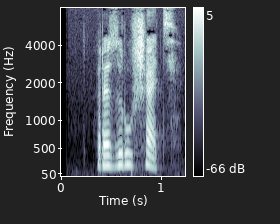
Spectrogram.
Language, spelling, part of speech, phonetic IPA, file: Russian, разрушать, verb, [rəzrʊˈʂatʲ], Ru-разрушать.ogg
- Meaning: 1. to destroy, to demolish, to wreck 2. to ruin 3. to frustrate, to blast, to blight, to wreck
